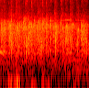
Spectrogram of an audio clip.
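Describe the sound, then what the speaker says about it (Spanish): Brief, fairly faint applause from a church congregation during a sermon, a short patter of clapping. "un aplauso"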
